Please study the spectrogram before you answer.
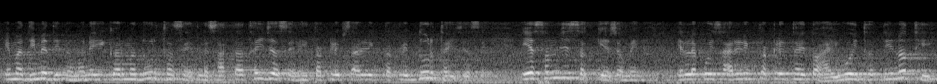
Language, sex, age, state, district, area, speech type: Gujarati, female, 45-60, Gujarat, Junagadh, rural, spontaneous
